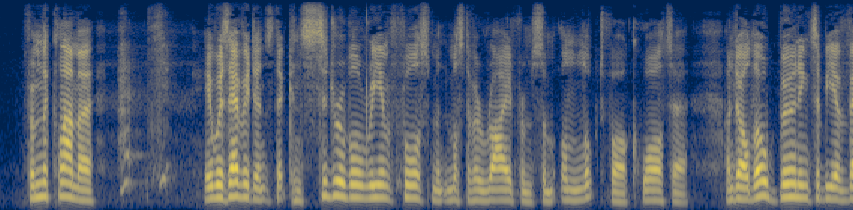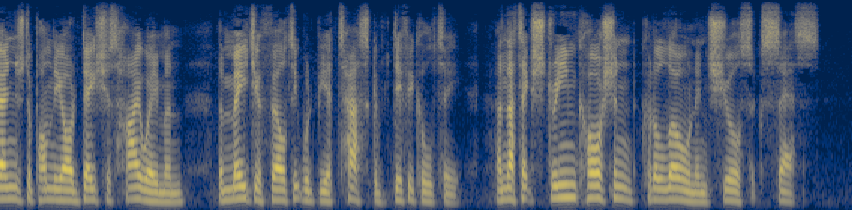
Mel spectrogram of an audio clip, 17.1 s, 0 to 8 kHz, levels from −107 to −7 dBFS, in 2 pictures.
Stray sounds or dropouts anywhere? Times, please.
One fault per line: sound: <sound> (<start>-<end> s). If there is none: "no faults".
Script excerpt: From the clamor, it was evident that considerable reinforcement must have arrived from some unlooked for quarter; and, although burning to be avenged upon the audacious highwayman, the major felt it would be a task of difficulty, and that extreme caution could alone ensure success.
sound: sneeze (1.2-1.8 s)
